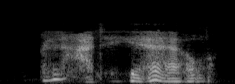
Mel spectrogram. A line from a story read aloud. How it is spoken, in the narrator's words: She whispered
